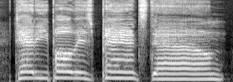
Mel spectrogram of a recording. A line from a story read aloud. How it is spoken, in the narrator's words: Gina ran gleefully yelling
